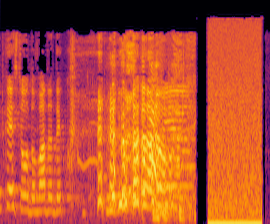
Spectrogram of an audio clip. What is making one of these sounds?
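A young woman speaks with animation.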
